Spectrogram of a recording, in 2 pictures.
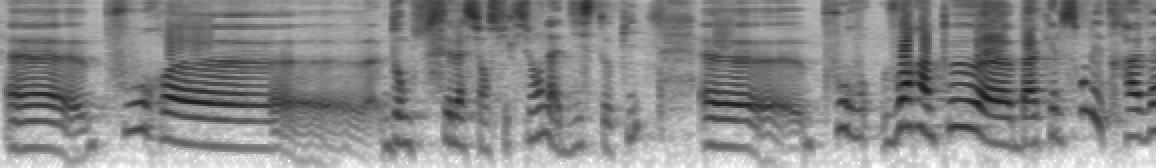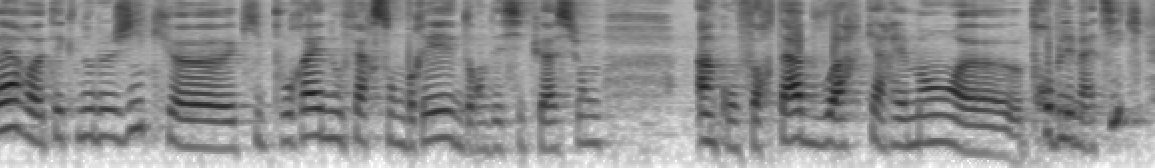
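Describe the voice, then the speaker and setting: Woman, French accent from France, mellow tone, measured and hesitant delivery, radio interview guest, explanatory. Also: medium pitch, lively intonation. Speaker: theatre programme manager, interview guest.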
